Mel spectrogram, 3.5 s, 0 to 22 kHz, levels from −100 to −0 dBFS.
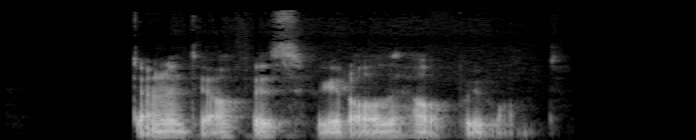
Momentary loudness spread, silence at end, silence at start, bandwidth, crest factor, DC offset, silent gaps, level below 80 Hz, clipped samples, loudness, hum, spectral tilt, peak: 8 LU; 0.95 s; 0.65 s; 16.5 kHz; 22 dB; under 0.1%; none; -64 dBFS; under 0.1%; -31 LUFS; none; -6.5 dB/octave; -10 dBFS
